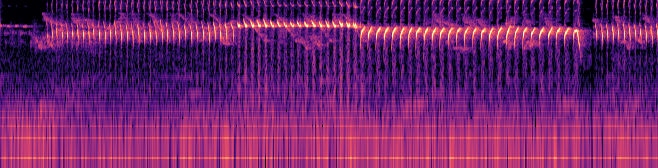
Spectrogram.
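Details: A red factor canary sings to serve as a tutor for other birds: long loud continuous trills of rapid repeated notes, changing pitch midway, broken by a brief pause before resuming.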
